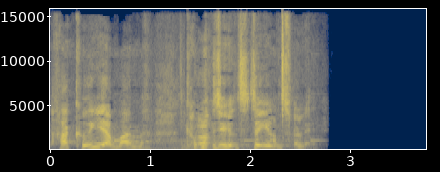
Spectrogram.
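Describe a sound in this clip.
An elderly woman speaks with animation into a nearby microphone.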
